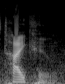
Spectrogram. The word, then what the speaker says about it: Tiqqun: I want to keep mispronouncing it, but it's Tiqqun. Almost like Tycoon.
